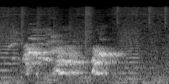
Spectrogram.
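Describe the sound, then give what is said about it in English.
Two short, loud dog barks in quick succession, the second following about half a second after the first, with a faint hiss of background noise. “That's Browns right there. Barking for his Browns.”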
